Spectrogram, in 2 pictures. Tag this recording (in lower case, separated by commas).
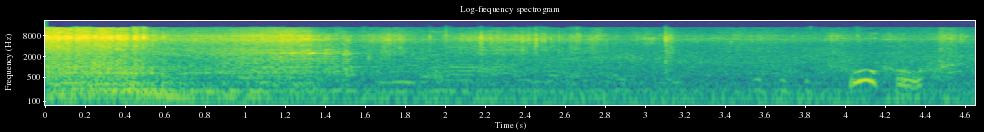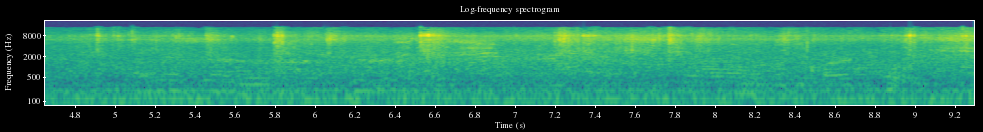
car, vehicle, outside, urban or man-made, speech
